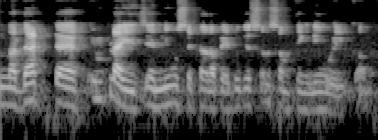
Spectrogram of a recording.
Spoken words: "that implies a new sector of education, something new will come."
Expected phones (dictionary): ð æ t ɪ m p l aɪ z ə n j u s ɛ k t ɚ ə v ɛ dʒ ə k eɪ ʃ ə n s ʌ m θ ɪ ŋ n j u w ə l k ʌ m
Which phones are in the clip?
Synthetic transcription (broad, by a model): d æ t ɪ m p l aɪ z ə n j u s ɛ t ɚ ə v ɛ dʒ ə k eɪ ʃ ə n s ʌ m t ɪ ŋ n j u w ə l k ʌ m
